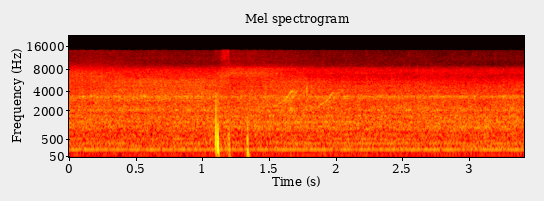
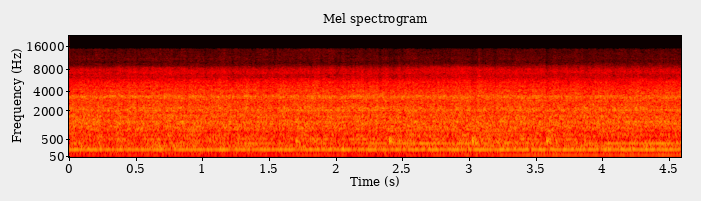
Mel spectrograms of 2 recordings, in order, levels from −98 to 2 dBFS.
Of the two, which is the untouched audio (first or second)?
second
